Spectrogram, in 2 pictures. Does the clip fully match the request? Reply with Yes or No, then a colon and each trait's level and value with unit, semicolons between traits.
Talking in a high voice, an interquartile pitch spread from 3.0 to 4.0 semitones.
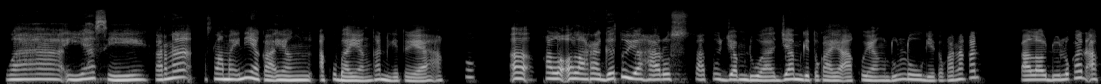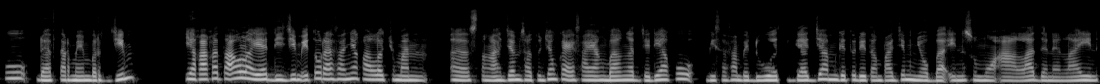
Yes: high, 205 Hz; average, 3.7 semitones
